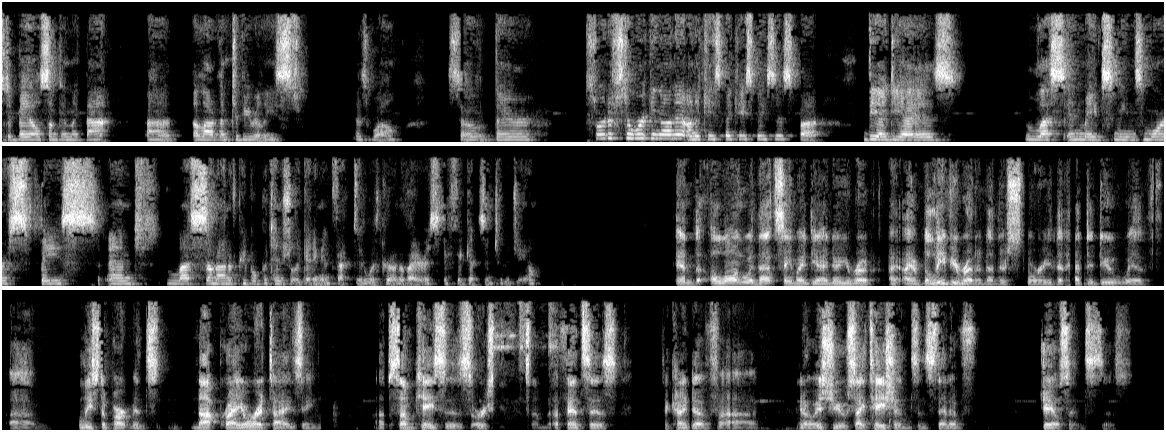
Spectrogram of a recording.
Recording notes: Sitting down over Zoom.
